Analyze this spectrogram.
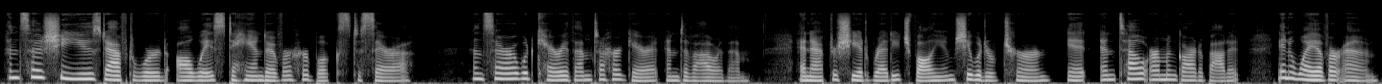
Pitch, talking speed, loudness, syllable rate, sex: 200 Hz, 200 wpm, -18 LUFS, 5.3 syllables/s, female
